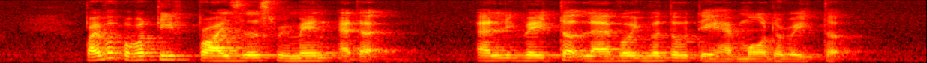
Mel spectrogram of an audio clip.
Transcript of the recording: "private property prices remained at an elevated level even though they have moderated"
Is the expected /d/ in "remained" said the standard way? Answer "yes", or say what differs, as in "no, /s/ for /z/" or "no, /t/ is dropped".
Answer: no, /d/ is dropped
